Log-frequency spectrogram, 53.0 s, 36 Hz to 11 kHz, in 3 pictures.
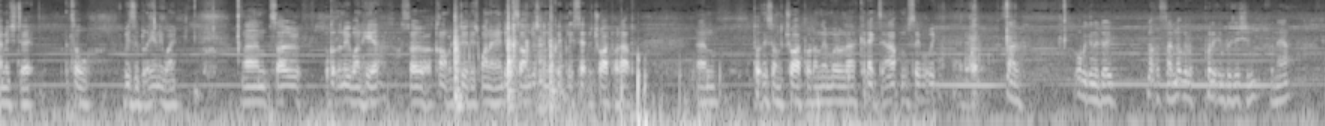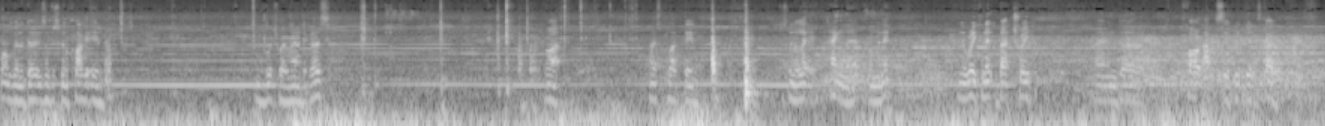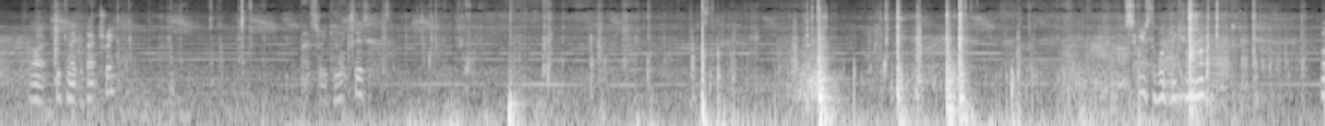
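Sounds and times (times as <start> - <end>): steady low hum: 0.0 - 53.0.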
